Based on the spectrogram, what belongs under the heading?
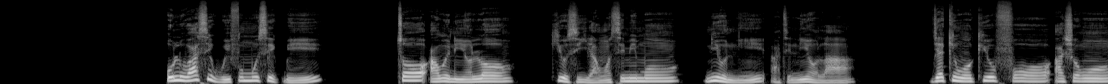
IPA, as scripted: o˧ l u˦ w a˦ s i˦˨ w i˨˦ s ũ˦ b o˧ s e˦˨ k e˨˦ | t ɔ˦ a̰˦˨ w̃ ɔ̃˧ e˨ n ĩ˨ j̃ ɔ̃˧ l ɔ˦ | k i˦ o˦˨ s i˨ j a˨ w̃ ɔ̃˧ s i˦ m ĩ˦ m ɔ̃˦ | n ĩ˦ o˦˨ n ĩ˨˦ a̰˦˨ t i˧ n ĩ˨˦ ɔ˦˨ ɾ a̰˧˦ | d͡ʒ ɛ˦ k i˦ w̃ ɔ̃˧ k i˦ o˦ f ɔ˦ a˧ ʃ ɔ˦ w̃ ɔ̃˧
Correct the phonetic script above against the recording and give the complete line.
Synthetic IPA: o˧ l u˦ w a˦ s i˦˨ w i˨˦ f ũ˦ m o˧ s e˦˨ k͡p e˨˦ | t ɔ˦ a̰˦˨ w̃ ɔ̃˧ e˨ n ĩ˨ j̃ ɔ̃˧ l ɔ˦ | k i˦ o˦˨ s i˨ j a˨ w̃ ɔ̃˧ s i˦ m ĩ˦ m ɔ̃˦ | n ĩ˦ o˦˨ n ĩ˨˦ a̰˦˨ t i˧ n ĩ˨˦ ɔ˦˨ l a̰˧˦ | d͡ʒ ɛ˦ k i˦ w̃ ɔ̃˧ k i˦ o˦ f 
